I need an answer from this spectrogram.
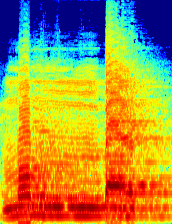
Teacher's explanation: Mun, mun diganti M, ini bunyinya mim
